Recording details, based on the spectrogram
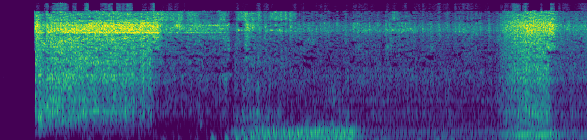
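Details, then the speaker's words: Emergency gas generator, monthly check after sitting a month, carburetor and battery replaced at shop, failed earlier attempts for unknown reason: fires up straight away, steady even running drone with one brief load surge; normal start and running. "What started out to be a little video turned out to be an adventure, but it is running."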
